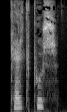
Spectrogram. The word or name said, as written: kalkpuds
